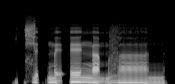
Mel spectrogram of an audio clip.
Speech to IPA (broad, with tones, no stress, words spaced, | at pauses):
t͡ɕə˨˩t̚mɛ̰˧˨ʔɛ˧ŋa̰˧˨m va̤˨˩n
